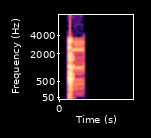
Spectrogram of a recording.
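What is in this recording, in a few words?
Sheriff's Office Dispatch 1, p25; wake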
